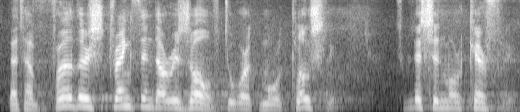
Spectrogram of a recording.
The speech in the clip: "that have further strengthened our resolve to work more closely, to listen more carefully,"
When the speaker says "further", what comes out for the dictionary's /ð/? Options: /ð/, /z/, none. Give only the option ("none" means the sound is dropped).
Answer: /ð/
